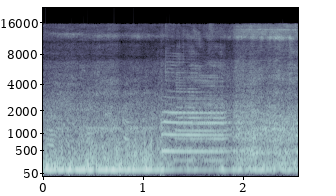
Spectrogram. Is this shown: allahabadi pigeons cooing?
no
